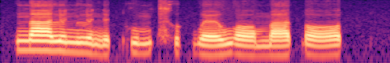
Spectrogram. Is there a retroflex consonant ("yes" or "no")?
no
